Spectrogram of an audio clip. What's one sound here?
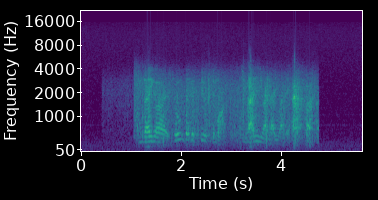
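A man speaks calmly, heard through a muffled old recording.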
